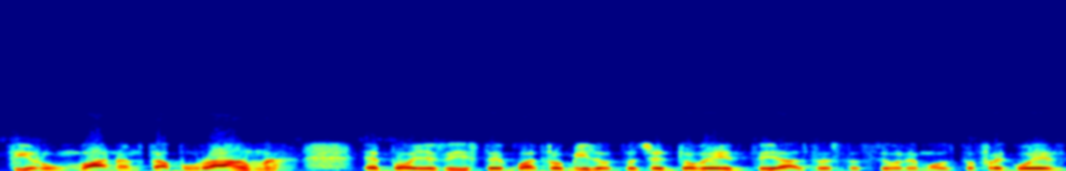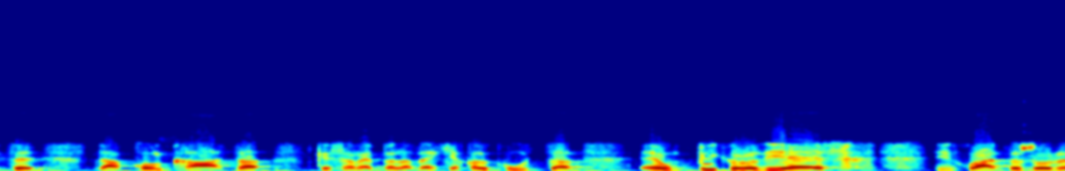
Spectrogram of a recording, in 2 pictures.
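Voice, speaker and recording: Phone-in correspondent: deep-voiced man heard over a dull landline phone, informative and steady. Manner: informative, lists details steadily. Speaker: radio hobbyist correspondent. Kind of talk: phoned-in radio report. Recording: muffled telephone line.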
